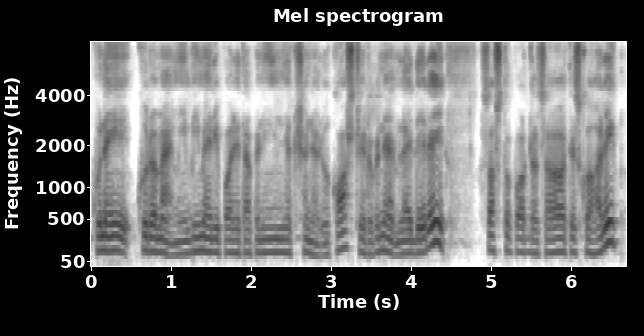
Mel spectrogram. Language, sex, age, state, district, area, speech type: Nepali, male, 18-30, West Bengal, Jalpaiguri, rural, spontaneous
